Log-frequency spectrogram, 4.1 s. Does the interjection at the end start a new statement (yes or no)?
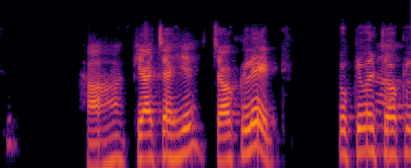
no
